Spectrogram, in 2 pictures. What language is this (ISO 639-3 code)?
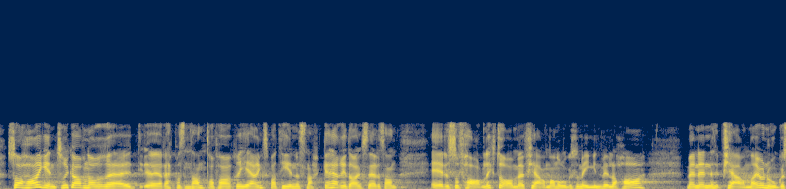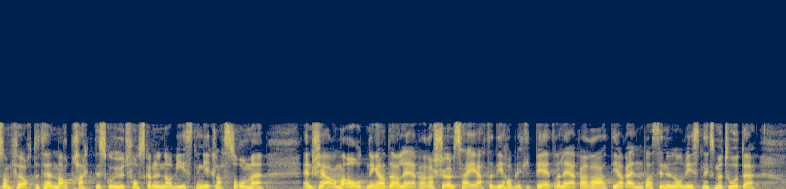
nor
